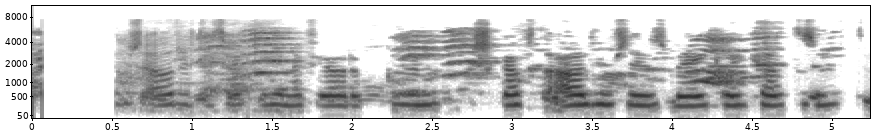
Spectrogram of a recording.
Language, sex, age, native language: Icelandic, female, 18-19, Icelandic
